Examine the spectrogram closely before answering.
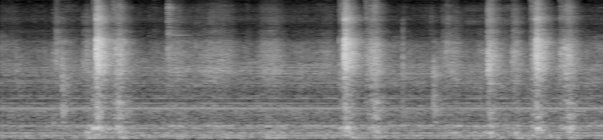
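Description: Typewriter keys being struck slowly and unevenly: about ten sharp clacks with pauses between them, the loudest about a second in and about three and a half seconds in.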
